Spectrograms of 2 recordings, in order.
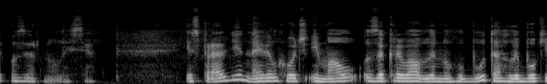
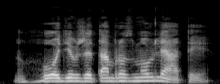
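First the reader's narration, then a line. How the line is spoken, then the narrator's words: Stern interruption. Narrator (Ukrainian): суворо урвала її професорка Спраут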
